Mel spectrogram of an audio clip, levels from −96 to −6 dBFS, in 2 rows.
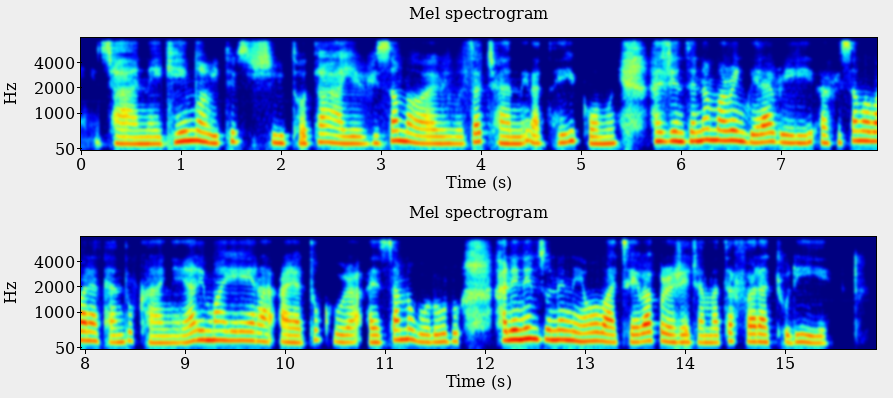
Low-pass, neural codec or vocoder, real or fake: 7.2 kHz; codec, 16 kHz, 1 kbps, X-Codec, HuBERT features, trained on LibriSpeech; fake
